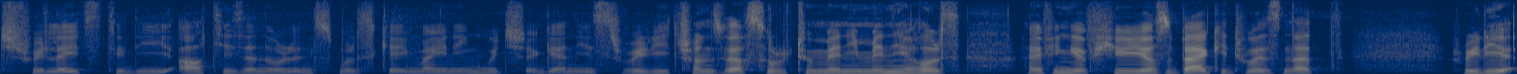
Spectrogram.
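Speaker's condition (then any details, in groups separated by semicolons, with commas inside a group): No condition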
